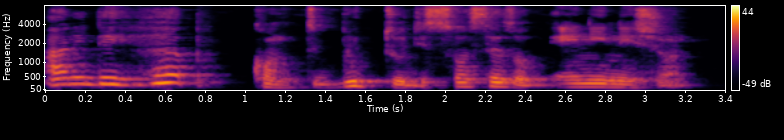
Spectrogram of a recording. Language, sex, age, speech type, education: Nigerian Pidgin, male, 30-45, spontaneous, tertiary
